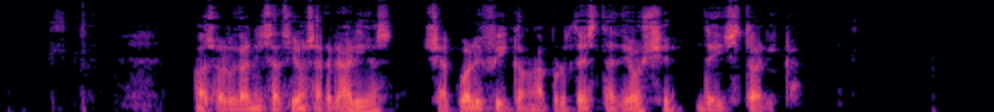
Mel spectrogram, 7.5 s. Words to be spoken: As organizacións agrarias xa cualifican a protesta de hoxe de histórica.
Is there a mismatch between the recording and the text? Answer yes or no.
no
